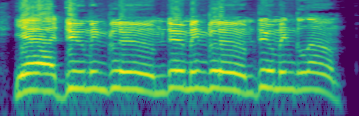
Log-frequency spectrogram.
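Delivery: hammed-up prophet of doom; mock doom-monger. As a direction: parody a gloomy news site intoning doom. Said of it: "they're like".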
